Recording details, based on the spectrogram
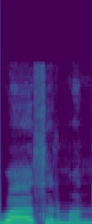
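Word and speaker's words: Вассерман: васерман он всегда подч что он васерман на первый слог ударения Ну немецкий такой у него порядок ударения так вот он сказал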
